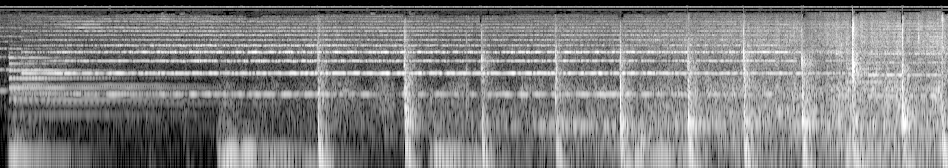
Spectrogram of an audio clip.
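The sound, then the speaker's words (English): Hard, heavy typewriter keystrokes from a secretary hammering at the keys. They land as loud, sharp thuds at an uneven, fairly slow pace over a steady tonal background. “Secretary is hammering away at her typewriter, looking miserable.”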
